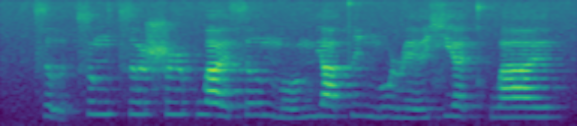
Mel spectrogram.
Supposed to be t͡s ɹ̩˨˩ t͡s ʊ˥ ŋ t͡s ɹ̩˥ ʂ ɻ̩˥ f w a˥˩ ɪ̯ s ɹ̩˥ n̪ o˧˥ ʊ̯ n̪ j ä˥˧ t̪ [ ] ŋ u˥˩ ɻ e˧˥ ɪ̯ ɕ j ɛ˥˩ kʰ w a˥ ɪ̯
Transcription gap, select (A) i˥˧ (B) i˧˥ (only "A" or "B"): A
